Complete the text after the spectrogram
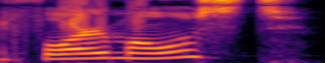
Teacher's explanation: foremost which has a stress on four where it has a o an o sound or a diff thong sound here.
